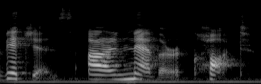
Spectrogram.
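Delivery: very slow, loud, menacing witch voice; Grand High Witch snapping. A narrator's reading. Grand High Witch rebuking her audience, slow and loud. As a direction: spit each word out like a tyrant. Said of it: "snapped the Grand High Witch".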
